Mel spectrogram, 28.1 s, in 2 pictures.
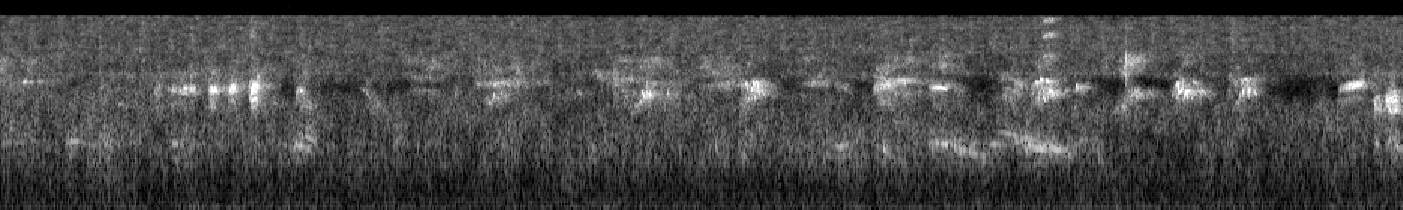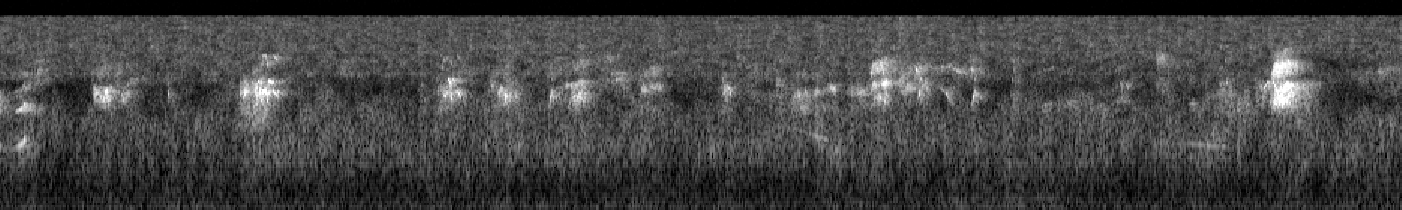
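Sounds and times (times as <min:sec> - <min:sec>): birds chirping: 0:00.0 - 0:12.7, 0:13.3 - 0:28.0.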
